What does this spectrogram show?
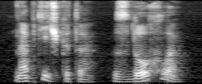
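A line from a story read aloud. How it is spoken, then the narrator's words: Plain. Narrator (Russian): сказал Сидус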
